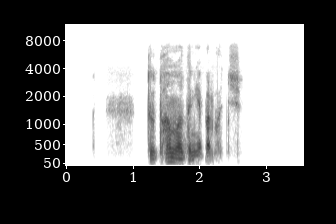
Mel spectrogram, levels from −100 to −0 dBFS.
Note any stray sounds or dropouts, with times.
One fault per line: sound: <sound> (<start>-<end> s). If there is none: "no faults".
no faults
